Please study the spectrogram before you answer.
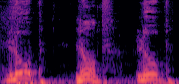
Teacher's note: Und den B hinten spricht man aber als P aus.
